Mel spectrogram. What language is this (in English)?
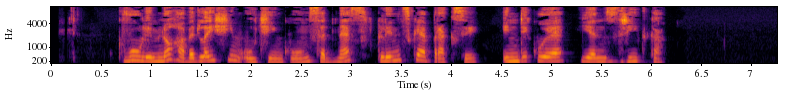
Czech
